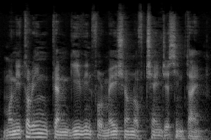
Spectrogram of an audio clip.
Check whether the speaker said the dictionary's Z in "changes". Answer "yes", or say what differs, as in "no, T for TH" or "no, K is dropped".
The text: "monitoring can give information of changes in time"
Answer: no, S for Z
